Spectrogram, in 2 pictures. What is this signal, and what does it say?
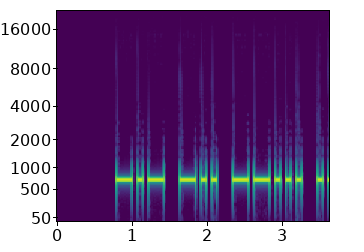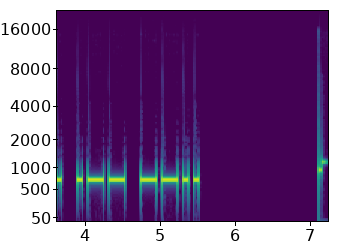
Morse code, heard as a keyed tone, about 17 wpm, 700 Hz. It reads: KD7IWZ
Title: USA Call Signs - 6 Characters - 3x Character Spacing - 17wpm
